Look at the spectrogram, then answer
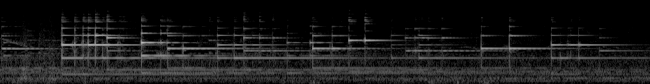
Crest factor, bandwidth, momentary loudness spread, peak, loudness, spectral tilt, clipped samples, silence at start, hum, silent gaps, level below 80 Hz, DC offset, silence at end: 22 dB; 16 kHz; 17 LU; -10 dBFS; -28 LUFS; 0 dB/octave; under 0.1%; 0 s; none; none; -70 dBFS; under 0.1%; 0 s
